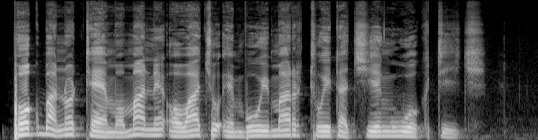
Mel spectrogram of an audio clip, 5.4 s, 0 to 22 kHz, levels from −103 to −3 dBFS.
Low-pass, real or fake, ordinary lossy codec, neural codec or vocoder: none; real; none; none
